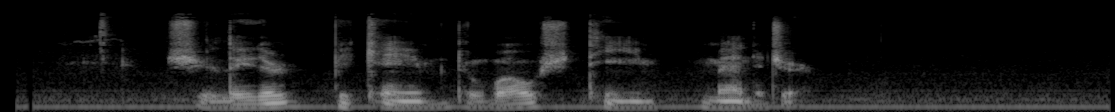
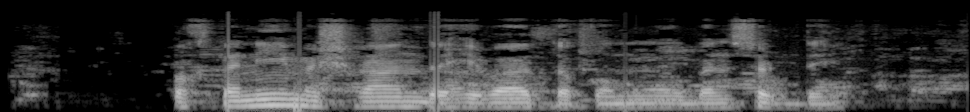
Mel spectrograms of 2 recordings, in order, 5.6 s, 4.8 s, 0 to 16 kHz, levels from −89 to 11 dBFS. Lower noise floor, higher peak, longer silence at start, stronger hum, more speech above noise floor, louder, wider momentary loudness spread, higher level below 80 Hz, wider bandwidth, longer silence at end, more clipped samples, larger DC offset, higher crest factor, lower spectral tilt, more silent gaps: second, -57 dBFS vs -71 dBFS; second, -18 dBFS vs -4 dBFS; about the same, 0.1 s vs 0.1 s; neither; second, 21 dB vs 51 dB; second, -36 LUFS vs -21 LUFS; first, 24 LU vs 11 LU; second, -66 dBFS vs -50 dBFS; about the same, 11 kHz vs 11 kHz; about the same, 0.05 s vs 0.05 s; neither; neither; about the same, 20 dB vs 18 dB; about the same, -4.5 dB/octave vs -5.5 dB/octave; neither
